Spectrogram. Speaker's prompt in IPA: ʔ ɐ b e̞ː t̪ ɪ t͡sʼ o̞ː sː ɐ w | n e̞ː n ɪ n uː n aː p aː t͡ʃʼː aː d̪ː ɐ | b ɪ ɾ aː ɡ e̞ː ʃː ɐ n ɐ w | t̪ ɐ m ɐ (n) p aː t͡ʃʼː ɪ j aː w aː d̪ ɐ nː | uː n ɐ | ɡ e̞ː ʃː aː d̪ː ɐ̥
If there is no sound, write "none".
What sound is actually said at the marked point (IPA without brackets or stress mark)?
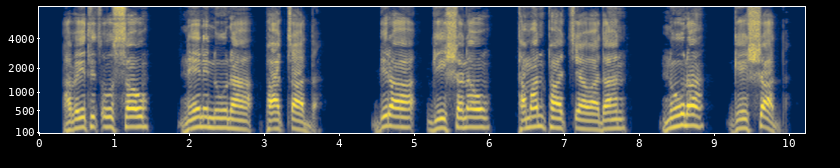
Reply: n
